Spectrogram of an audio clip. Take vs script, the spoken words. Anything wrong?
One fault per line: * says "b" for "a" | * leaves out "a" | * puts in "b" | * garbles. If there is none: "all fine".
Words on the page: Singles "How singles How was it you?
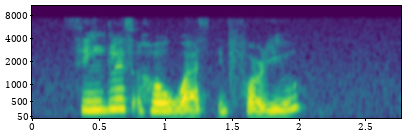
* leaves out "singles How"
* puts in "for"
